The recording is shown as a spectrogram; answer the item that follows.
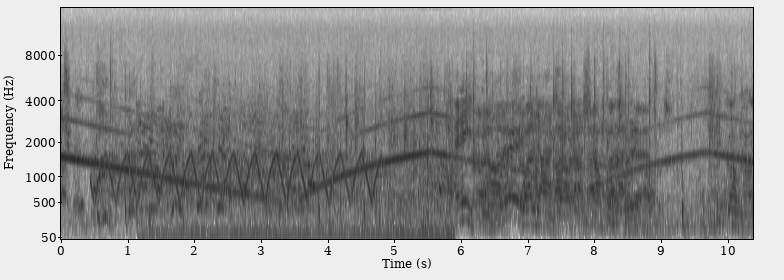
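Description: Police siren sounding: a slow wail that rises and falls about every six seconds, joined for a few seconds near the start by a fast yelp of about three to four swoops a second, over raised voices.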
